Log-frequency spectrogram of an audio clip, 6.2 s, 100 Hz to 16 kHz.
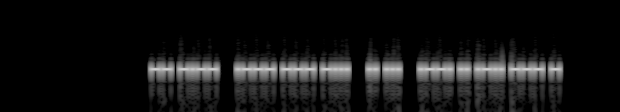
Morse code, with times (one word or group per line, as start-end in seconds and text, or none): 1.5-2.2 MY
2.4-3.5 JOB
3.7-4.0 IS
4.2-5.6 PILOT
